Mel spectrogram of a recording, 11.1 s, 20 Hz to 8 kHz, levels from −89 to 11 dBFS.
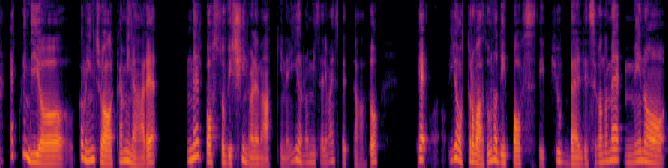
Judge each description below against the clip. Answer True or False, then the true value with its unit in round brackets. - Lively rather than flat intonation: True (5.7 semitones)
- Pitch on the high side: False (140 Hz)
